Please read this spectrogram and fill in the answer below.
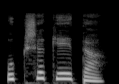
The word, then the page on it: ಉಕ್ಷಕೇತ: kannada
